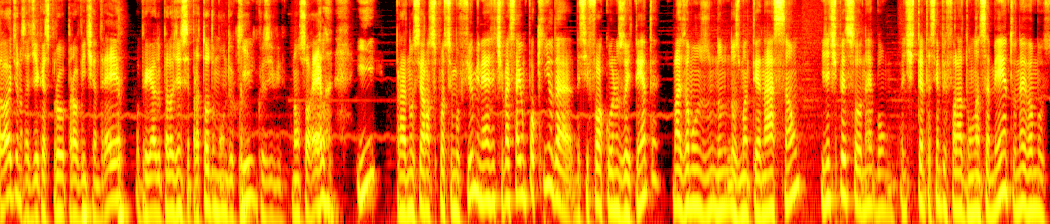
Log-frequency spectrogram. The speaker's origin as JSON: {"language": "Portuguese", "country": "Colombia", "tie": "born or raised there", "said": "eu cresci na Colômbia, né?"}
